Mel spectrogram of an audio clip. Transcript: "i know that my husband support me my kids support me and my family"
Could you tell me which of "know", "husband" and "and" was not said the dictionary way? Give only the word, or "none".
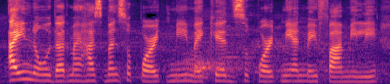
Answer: husband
